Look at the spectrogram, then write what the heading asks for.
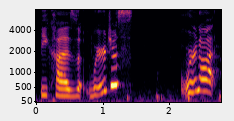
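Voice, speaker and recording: A woman in her thirties from southern Idaho, co-hosting a casual chat in an unhurried, giggly way. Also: high-pitched, wildly swooping pitch, crowd noise. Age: 30s. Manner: unhurried, giggly, loses count mid-sentence. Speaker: co-host, knitwear designer. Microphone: video call.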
